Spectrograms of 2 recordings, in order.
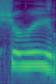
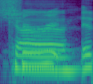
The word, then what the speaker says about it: Cherie: it's actually pronounced Cherie, like Cherie.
